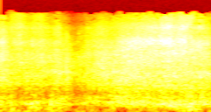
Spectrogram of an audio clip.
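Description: A fabric backpack rubbing and sliding against foam packaging as it is lifted out of a cardboard box: a soft rustling hiss that grows louder about a second in.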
